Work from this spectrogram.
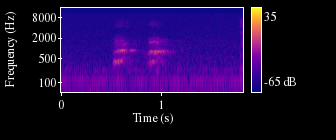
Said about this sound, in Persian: سگه صداد کرد نه این سگه اینجا حالا داستان داریم این پایین سگای اینجا نه من سگ ندارم تو خونه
